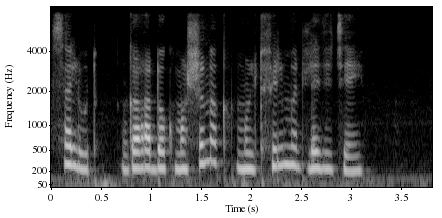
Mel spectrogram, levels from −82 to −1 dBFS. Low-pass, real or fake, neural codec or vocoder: 7.2 kHz; fake; codec, 16 kHz, 6 kbps, DAC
